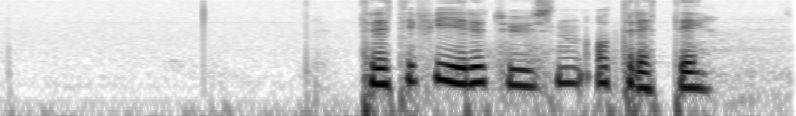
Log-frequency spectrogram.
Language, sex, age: Norwegian, female, 37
